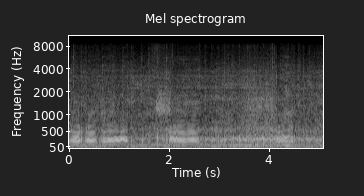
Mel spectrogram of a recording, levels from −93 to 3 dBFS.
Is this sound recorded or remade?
recorded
